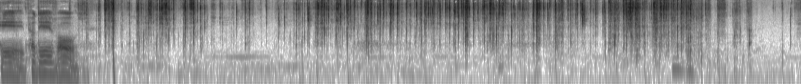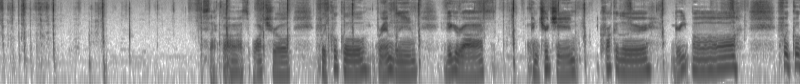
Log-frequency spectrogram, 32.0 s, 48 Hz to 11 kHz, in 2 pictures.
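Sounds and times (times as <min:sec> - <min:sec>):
foil wrapper tearing and crinkling: 0:01.9 - 0:15.0.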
